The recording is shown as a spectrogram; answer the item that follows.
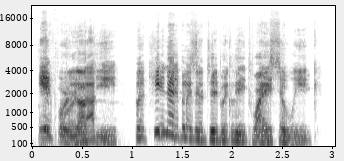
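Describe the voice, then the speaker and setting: A man playing a boastful, oblivious, touchy hero in an animated comedy, cocky and easily indignant. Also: on the high side, a little fast, exaggerated voice. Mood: proud, earnest. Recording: music behind voice.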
